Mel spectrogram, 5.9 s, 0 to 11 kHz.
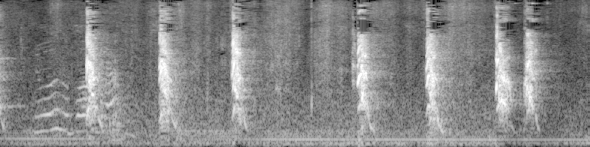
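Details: A 3½-month-old Boston Terrier puppy barks at a soccer ball: sharp, loud yaps repeated roughly every 0.7 seconds, seven or eight in a row, with faint voices before the first bark.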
